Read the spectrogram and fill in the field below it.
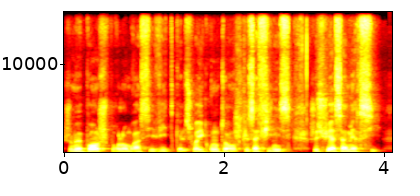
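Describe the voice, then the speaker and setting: A man giving an expressive literary reading aloud and acting out the quoted lines. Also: on the low side, a little fast, breathy edge. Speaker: reader.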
